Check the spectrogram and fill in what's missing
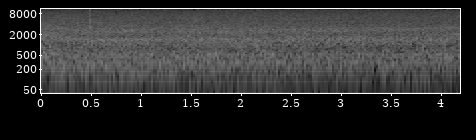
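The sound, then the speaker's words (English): Ocean waves make a steady, deep rushing roar that stays at an even loudness throughout, without distinct crashes or pauses. No one speaks. “Ready to listen deeply to waves and to notice your reaction as a distraction arises. Hear the waves.”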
